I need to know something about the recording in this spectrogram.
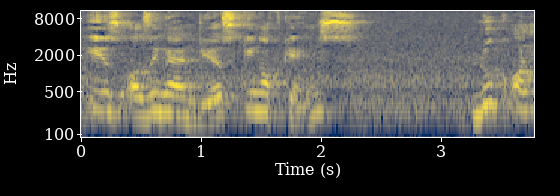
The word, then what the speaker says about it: Ozymandias: painter syllabic war today Shelley however pronounced obviously pronounced it as a four-syllable word and that's the way in which he metrically uses it what's the meaning of the word Ozymandias why did he use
